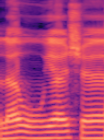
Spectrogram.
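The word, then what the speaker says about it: لو يشاء الله: adalah harakat kemudian kita cara bacanya Bagaimana Lau yasyaullah panjangkan empat harakat baru baca u-nya Kemudian pada lafal Allah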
